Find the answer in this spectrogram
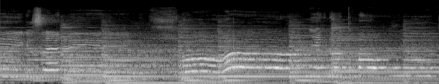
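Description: Live music: a woman singing a slow song over keyboard and clarinet, her voice gliding upward about two seconds in.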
